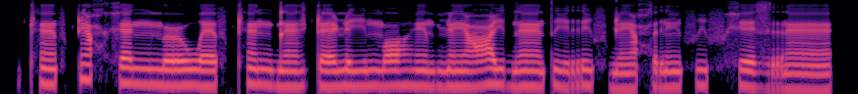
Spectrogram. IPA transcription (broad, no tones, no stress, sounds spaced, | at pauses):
ʈʰ ɛ̃ f ʈ ĩ ħ x ɛ ŋ n̪ ə˞ w ɛ f ʈʰ ɛ̃ ŋ d ɛ̃ z ʈ ɛ ɳ i n̪ ɔ ɦ ẽ b ɳ ẽ ʕ i d ɛ̃ t̪ i r i f ɖ ẽ ħ r ĩ f i f x e z r ɛ̃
